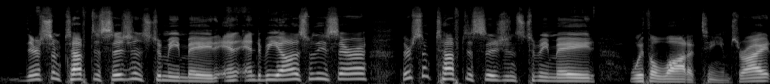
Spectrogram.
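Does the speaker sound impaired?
No.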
